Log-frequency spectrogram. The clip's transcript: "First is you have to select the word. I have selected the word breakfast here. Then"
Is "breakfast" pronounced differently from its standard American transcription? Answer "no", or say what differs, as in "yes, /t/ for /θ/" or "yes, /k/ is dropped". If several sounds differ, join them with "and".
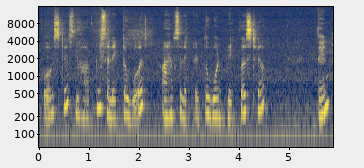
no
